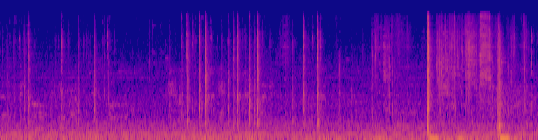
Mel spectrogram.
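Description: Irregular light clicking of typing on a computer keyboard, with a louder knock near the end.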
